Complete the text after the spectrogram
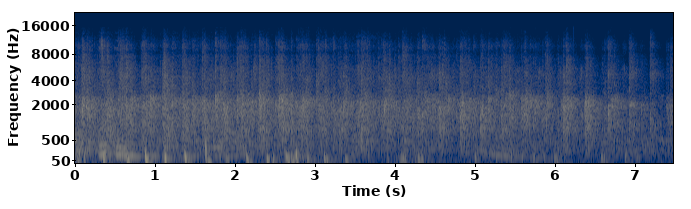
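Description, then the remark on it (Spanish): An audience breaks into steady applause for the Lord, many hands clapping in a dense, continuous patter that holds at an even level throughout without any voices standing out. “Un aplauso al Señor. An applause for the Lord.”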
